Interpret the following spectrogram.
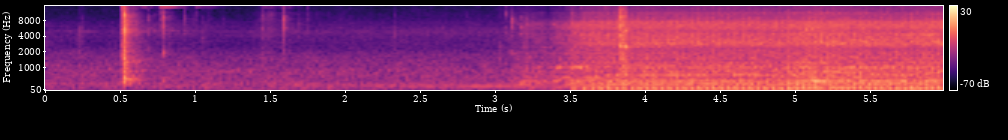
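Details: Old Honda Dio 50cc two-stroke scooter, just fitted with a new battery after the dead one only clicked: a click, a short crank, then it catches and settles into a steady, even idle with no misses; normal start and idle.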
